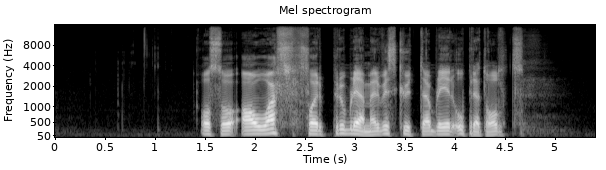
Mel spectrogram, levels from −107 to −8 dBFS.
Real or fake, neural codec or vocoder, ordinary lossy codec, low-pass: real; none; none; 14.4 kHz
